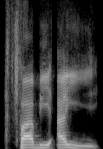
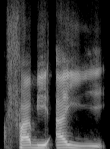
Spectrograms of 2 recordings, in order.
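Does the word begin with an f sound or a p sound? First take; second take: f sound; f sound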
